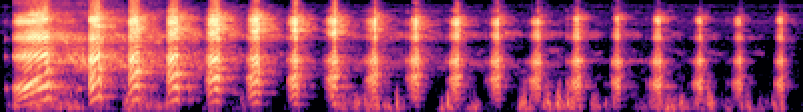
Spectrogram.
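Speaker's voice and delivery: long hearty laugh. Real, not acted. Host laughing at his own pasty story. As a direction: burst out laughing.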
